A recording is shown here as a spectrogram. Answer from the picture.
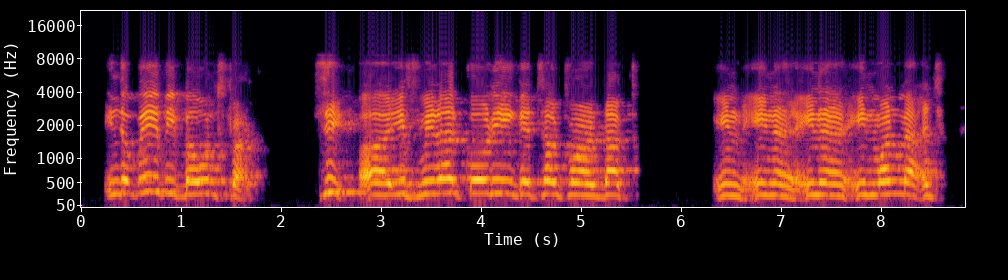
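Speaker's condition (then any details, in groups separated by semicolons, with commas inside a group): Cerebral palsy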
